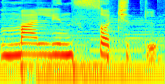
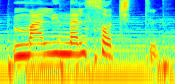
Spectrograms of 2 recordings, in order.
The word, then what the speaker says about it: Malinalxochitl: The word Malinalco comes from the Nahuatl word Malin Sochetl. Malinalxochitl, now I said it right.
